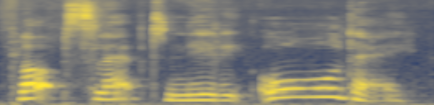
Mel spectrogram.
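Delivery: plain reading voice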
